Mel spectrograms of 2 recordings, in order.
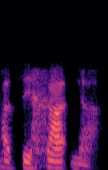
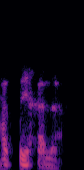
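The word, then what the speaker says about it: Hatzlicha Na: So what you should say, you read the words in the Siddur, you would say, Ana Hashem Hoshia Na, and Ana Hashem Hatzichat Na. Stress the second to last syllable in Hoshia Na, stress the last syllable in Hatzichat Na.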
